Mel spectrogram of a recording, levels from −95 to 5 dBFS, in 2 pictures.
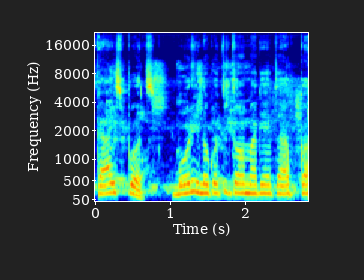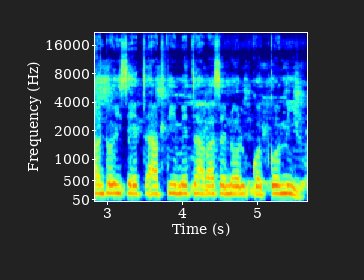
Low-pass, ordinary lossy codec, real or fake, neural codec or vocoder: none; none; real; none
